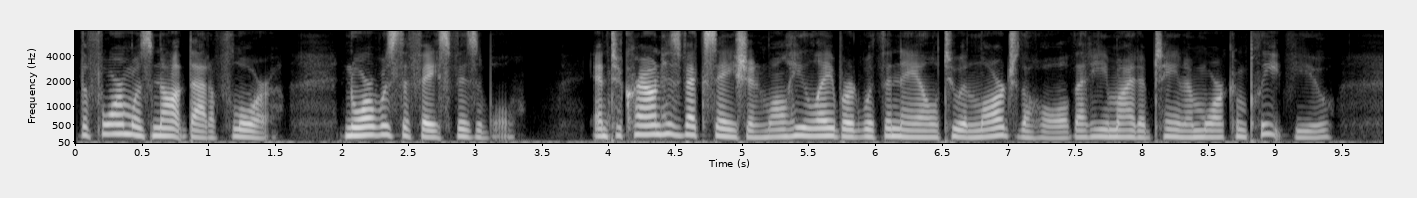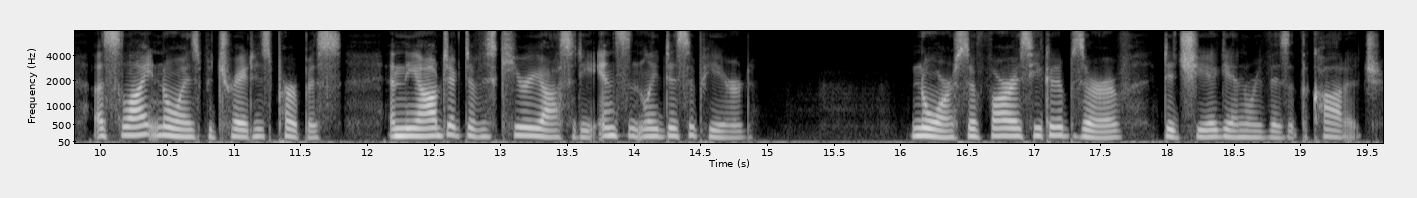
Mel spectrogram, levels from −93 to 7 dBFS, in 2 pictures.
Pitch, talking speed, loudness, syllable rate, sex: 190 Hz, 190 wpm, -18 LUFS, 5.8 syllables/s, female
